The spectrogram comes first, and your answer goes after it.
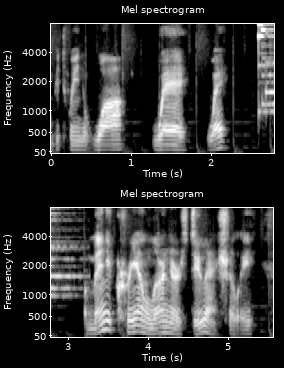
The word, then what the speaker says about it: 외: The formula is o and plus e, but sounds like we. Important thing is that don't say oi. Start with o, glide forward, but stop just before you reach e.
